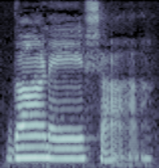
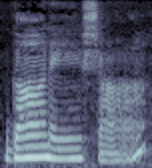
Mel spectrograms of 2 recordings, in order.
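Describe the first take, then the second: No difference in how they are said.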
